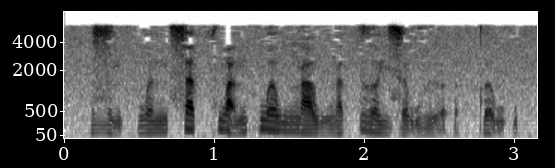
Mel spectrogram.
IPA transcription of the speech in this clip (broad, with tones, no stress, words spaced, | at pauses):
zə̰˧˨nhwə˨˦n sa˦˥t̚kwa̰˧˥nhwə˧wŋa˨˩w ŋa˦˥t̚ɣə˨˩jzə̰˧˨wɣɨ̰˧˨ə̯ʔ | t̪ə̰˧˨wʔ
